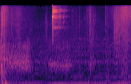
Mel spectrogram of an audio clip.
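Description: A knife slashes through the air.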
